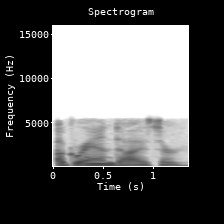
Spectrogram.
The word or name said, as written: aggrandizer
